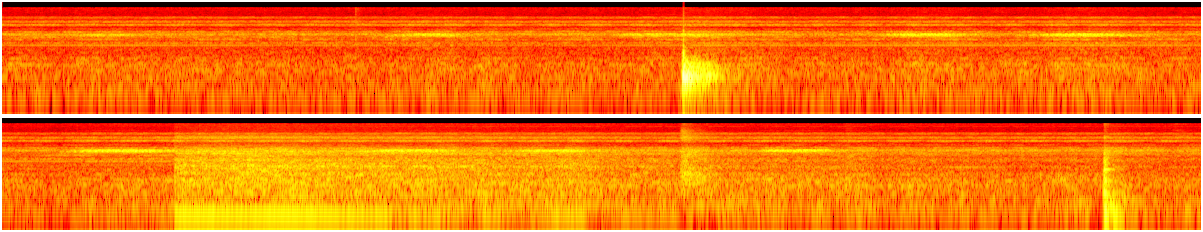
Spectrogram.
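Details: Quiet low hum with a few sharp clicks and thumps and a faint steady high tone, with no animal calls audible.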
